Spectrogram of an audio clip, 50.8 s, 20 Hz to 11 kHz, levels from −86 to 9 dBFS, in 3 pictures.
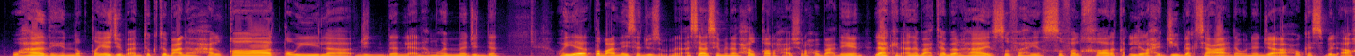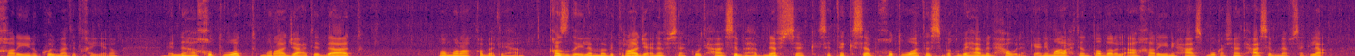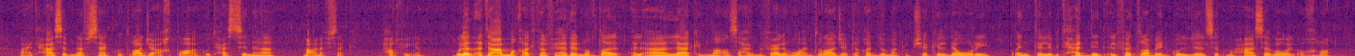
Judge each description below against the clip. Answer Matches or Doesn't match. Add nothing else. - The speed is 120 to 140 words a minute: Matches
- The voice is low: Matches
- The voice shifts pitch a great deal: Doesn't match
